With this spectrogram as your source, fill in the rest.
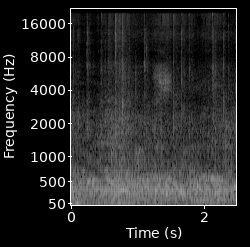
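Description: A champion flying-breed pigeon coos in low, soft, steady murmurs against a constant background hum, with no one talking.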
